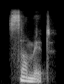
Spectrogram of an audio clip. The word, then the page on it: summit: Indian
